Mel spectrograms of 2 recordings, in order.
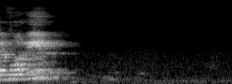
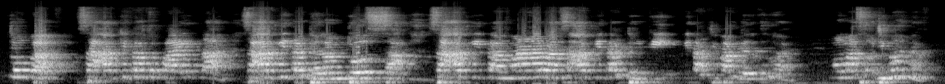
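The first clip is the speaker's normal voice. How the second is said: preaching at full force; 5 semitones higher, 7 dB louder than usual. Acted. Preacher warning the congregation, loud and rising. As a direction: press the warning home to the church.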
